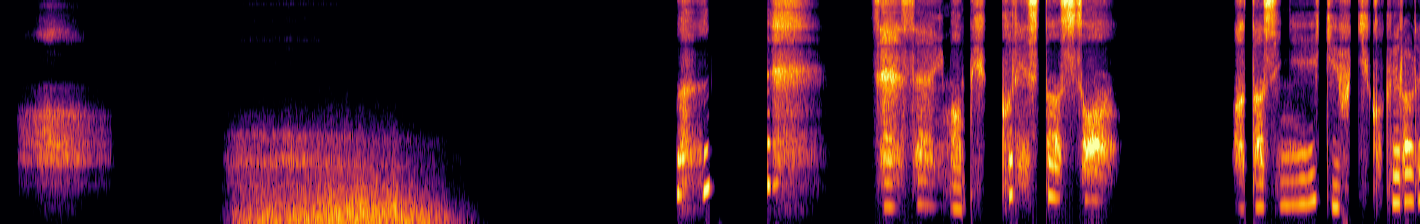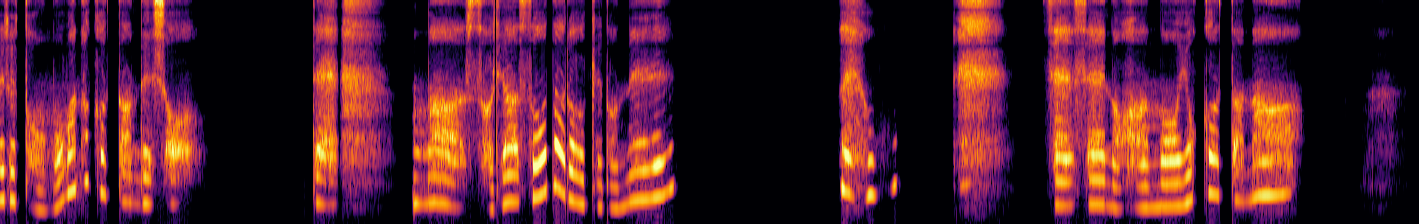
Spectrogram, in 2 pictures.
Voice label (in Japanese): 耳に吐息がかかる距離で甘々おねだりの囁きと耳舐め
